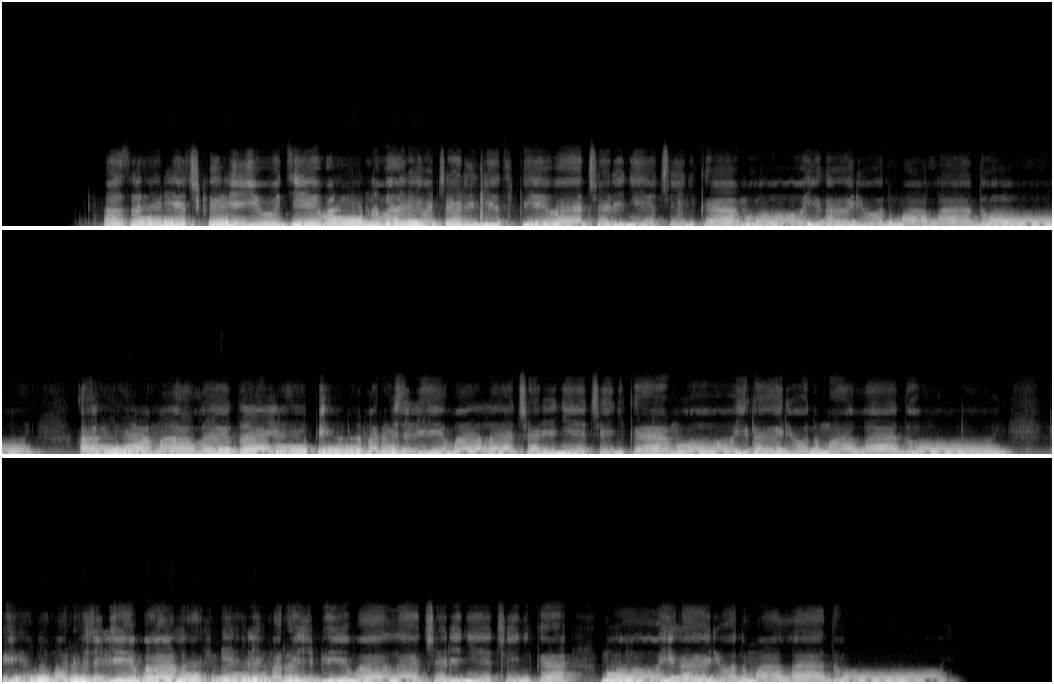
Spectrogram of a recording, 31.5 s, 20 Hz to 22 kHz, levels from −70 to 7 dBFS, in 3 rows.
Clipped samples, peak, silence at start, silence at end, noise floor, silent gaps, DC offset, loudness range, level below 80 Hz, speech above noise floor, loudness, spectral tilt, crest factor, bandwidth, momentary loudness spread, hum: under 0.1%; 0 dBFS; 0.9 s; 1 s; under -90 dBFS; none; under 0.1%; 5 LU; -34 dBFS; over 77 dB; -13 LUFS; -6.5 dB/octave; 12 dB; 7.8 kHz; 8 LU; 50 Hz at -35 dBFS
